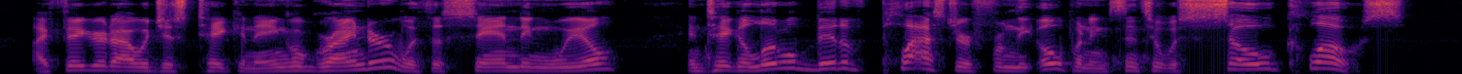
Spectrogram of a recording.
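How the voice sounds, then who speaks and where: An unremarkable speaking voice at a moderate pace, with lively intonation and an American accent, on a very clean recording with a silent background. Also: man. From Flint, Michigan, US. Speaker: home improvement radio show co-host. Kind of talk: casual chat.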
